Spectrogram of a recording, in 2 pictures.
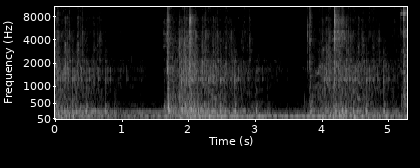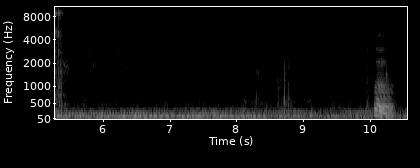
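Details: Troy-Bilt TB130 push mower, Honda GCV160, air filter off, starting fluid and choke: three or four hard recoil pulls, never fires.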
